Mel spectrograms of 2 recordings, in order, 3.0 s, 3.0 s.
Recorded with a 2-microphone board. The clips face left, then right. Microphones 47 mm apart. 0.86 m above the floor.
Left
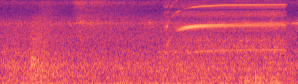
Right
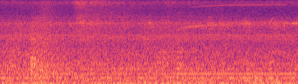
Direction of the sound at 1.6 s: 85° left.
